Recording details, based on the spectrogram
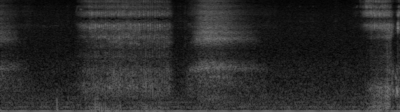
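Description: Rough, fluttering snore sounds on breaths, with a steady low electrical hum in the room; ordinary snoring.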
